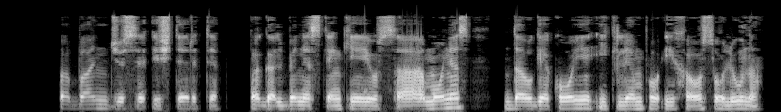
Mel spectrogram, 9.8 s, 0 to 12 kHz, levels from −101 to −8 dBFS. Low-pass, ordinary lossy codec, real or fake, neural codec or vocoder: 7.2 kHz; AAC, 32 kbps; real; none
